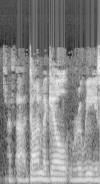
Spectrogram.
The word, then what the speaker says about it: Don Miguel Ruiz: Don Miguel Ruiz, if I'm pronouncing that correctly.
